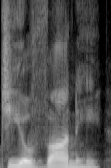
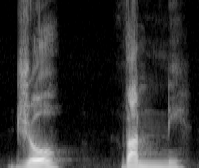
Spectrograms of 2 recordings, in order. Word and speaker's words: Giovanni: Do remember that the N is double, so you need to pronounce it longer if you want to say it like an Italian.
